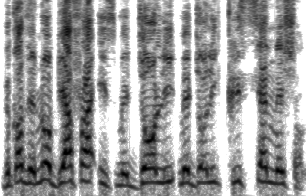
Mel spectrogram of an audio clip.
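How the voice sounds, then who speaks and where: A man's voice: high voice, fairly quick, no room sound, studio quality. Emphatic man hosting a livestream. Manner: emphatic, repeats himself often. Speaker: livestream host. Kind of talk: casual livestream commentary. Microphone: home livestream setup.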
